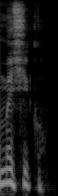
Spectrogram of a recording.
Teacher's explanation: el sonido de la X sería sh, como cuando se dice el anglicismo show.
